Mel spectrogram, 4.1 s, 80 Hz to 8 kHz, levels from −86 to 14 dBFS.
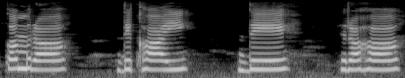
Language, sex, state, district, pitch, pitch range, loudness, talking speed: Hindi, female, Madhya Pradesh, Bhopal, 325 Hz, 320-335 Hz, -13 LUFS, 60 wpm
